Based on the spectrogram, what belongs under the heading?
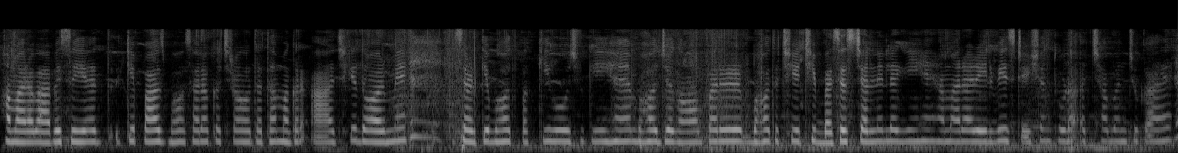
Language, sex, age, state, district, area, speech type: Urdu, female, 18-30, Uttar Pradesh, Aligarh, urban, spontaneous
